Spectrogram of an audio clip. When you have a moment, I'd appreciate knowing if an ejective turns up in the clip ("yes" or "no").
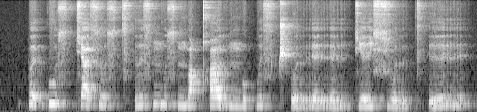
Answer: yes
